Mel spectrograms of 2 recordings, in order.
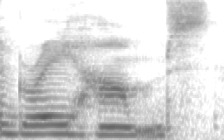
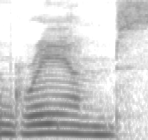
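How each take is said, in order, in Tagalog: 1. Binibigkas ito bilang dalawang pantig, may H. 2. Binibigkas ito bilang isang pantig, walang H. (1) "Hindi siya Grahams" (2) "Parang wala yung H. Parang Grams"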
